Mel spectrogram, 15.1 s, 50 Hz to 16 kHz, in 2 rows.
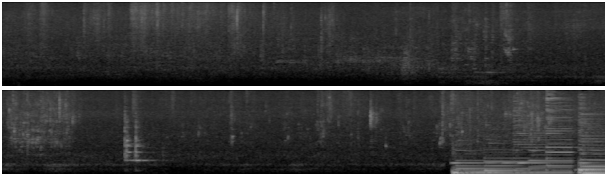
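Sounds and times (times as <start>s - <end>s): water splashing and dripping: 5.6s - 6.7s, 7.5s - 14.8s.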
